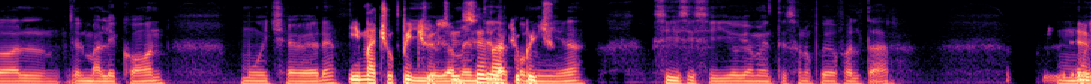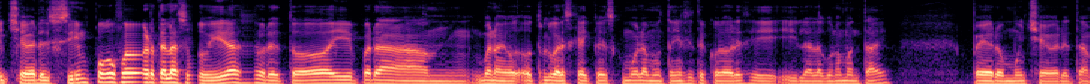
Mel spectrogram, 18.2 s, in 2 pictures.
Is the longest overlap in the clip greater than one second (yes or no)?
yes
